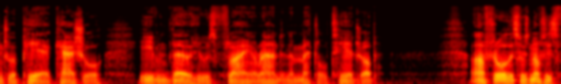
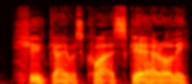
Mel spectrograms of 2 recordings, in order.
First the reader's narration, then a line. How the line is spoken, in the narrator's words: laughed Foley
